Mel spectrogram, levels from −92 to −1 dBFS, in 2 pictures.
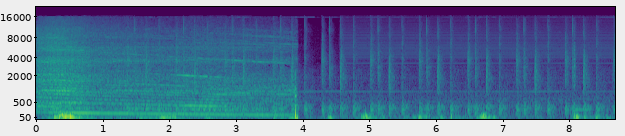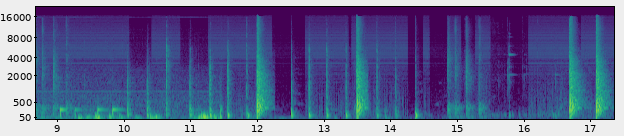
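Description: From start to finish there's computer activity noise: a buzzy, chirping pattern pulsing at around 150 Hz, sitting roughly 25 dB under the sounds. It's the machine's processor or graphics load shifting the shared ground, so it rises and falls with the computer's activity rather than the sounds.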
